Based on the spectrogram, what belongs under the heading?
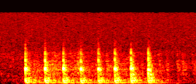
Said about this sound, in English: Company halt. All right, Borden. Knock.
